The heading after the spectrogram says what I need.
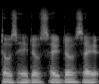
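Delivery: put-on anxious tone. Acting out the voice in their head while trying not to slip up: mock anxious inner voice. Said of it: "the anxious voice in my head going".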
